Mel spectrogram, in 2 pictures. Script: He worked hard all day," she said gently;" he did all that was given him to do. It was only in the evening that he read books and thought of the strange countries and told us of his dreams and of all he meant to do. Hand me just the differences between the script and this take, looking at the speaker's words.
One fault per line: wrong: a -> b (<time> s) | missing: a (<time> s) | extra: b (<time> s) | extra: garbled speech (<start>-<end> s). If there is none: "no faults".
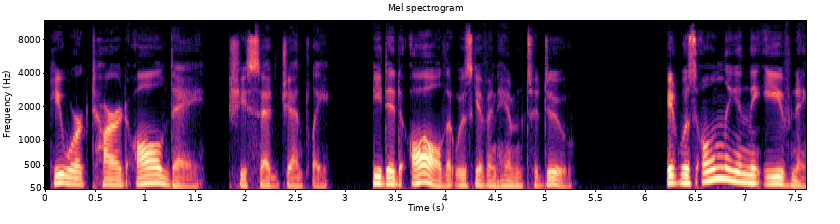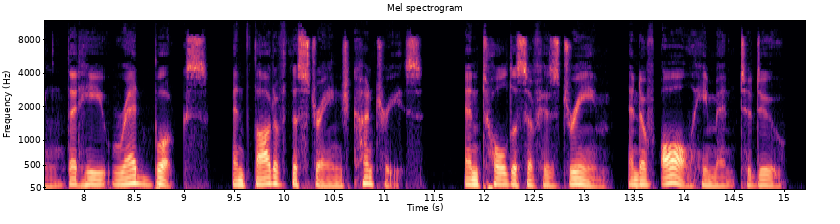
wrong: dreams -> dream (12.8 s)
